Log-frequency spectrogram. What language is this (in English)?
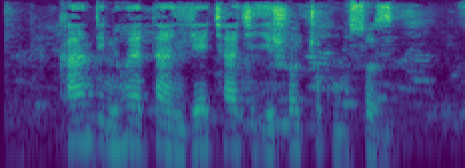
Kinyarwanda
